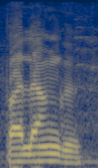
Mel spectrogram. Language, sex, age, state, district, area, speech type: Urdu, male, 30-45, Delhi, Central Delhi, urban, read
